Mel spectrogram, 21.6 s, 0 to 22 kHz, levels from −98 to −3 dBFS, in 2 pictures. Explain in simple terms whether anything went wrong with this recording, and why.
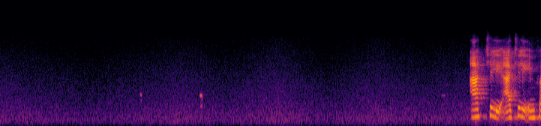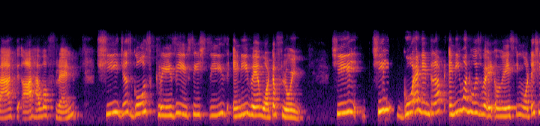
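Nothing went wrong here.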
